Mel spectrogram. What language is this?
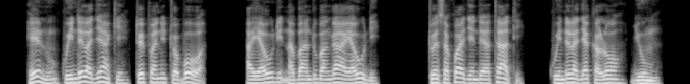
Matengo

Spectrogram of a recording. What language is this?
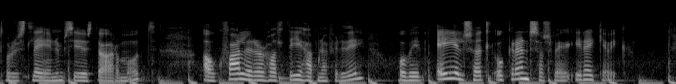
Icelandic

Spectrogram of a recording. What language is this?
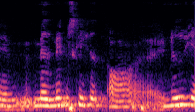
Danish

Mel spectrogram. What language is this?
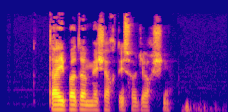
Georgian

